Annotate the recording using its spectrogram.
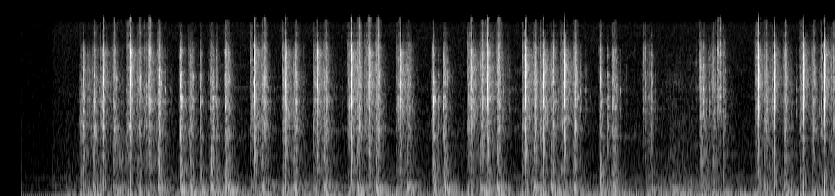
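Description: Rapid, uneven keystroke clicks of typing, like a typewriter, several strokes a second with short pauses between runs.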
